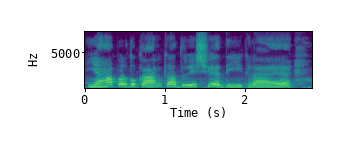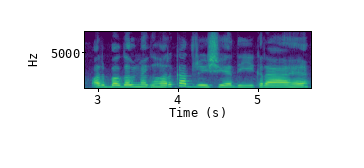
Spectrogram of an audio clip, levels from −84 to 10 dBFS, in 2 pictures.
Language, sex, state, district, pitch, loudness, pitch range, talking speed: Hindi, female, Jharkhand, Garhwa, 245 Hz, -15 LUFS, 225-270 Hz, 180 wpm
